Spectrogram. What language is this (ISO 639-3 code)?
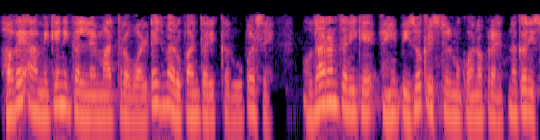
guj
